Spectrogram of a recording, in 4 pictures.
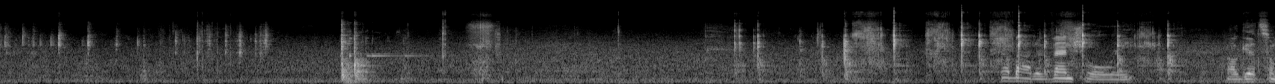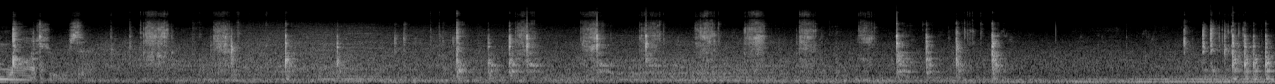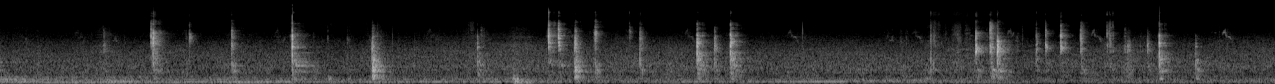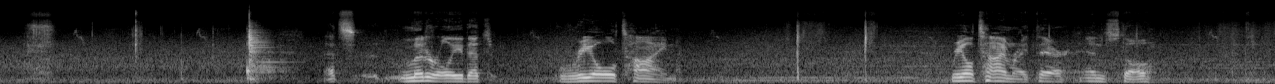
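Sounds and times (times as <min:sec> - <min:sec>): ratchet wrench clicking: 0:07.3 - 0:11.9, 0:13.8 - 0:22.9.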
